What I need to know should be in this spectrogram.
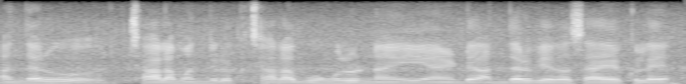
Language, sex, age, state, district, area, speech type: Telugu, male, 18-30, Telangana, Ranga Reddy, urban, spontaneous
